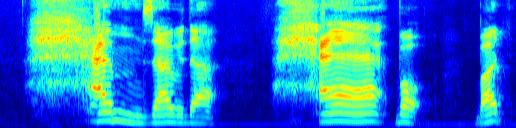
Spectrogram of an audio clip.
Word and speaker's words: همزة: The sound actually comes from where the vocals begin, the that sound, cutting sound. But the name of this letter is Hamza. Hamza. Hamza. It's not like the name Hamza with a ha, but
